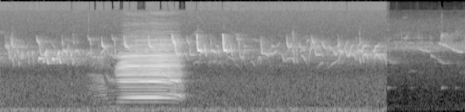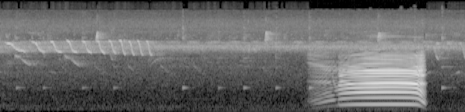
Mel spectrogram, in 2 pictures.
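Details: Cows on a lush green meadow searching for food. Two long, deep, harmonic moos, one early and one near the end, each lasting about a second. Between them come busy high bird chirps and a quiet rural background.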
